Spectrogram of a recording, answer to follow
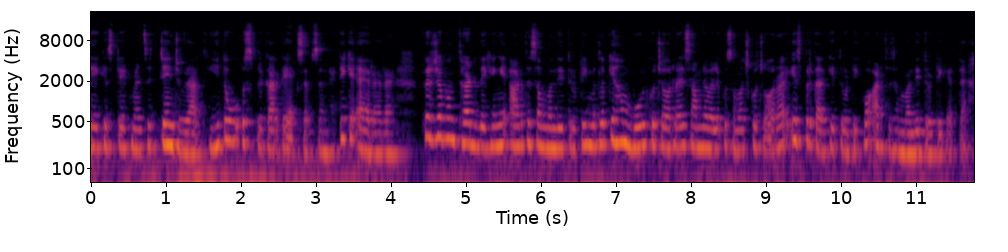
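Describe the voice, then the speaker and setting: A woman's voice: medium pitch, steady tone, fairly quick, darkish tone. A woman teacher explaining computer topics for a competitive exam in a patient lecture style, checking in often with her students. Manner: explanatory, checks in with repeated "thik hai". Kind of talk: classroom lecture.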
